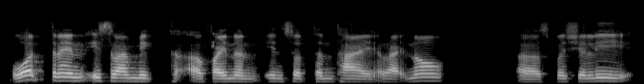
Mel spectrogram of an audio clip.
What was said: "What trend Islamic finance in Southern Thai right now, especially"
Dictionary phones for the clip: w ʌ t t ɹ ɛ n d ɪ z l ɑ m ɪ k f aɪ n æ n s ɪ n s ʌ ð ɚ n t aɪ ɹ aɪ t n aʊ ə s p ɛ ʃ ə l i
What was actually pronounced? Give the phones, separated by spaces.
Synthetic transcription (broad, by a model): w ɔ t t ɹ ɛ n ɪ s l ɑ m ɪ k f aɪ n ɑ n ɪ n s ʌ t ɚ n t aɪ ɹ aɪ t n aʊ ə s p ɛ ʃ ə l i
